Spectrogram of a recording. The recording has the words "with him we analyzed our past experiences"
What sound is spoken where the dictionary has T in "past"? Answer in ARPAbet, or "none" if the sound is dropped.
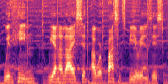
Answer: none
